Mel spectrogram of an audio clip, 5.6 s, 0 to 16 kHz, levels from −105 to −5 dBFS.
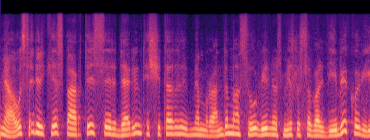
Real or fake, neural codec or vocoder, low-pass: fake; codec, 16 kHz in and 24 kHz out, 0.8 kbps, FocalCodec, streaming, 65536 codes; 10.8 kHz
